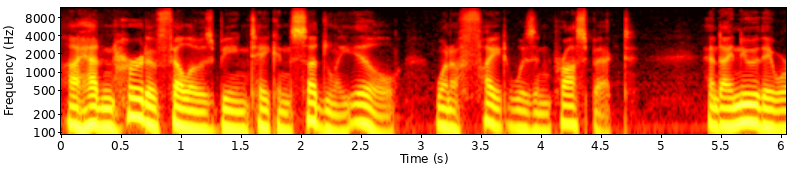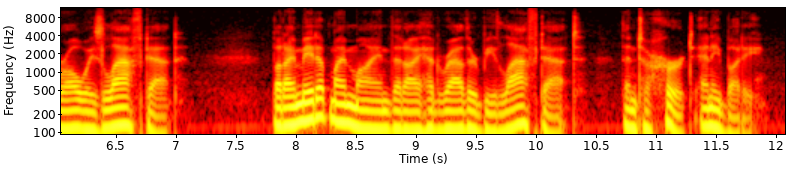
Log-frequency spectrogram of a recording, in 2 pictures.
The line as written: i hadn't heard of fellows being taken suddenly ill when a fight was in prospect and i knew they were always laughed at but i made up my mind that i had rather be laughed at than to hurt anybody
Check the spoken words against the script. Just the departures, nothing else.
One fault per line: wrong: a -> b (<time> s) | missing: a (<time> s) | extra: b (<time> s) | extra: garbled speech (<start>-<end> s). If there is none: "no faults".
no faults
